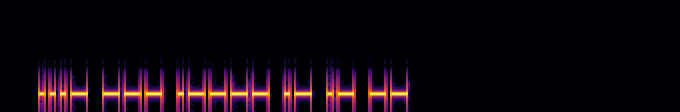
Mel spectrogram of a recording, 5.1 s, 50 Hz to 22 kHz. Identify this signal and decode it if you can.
Morse code, heard as a keyed tone, about 29 wpm, 700 Hz. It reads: VO1AAM
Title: Call Signs Repeated 3x - 30wpm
